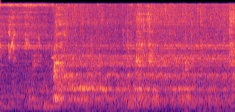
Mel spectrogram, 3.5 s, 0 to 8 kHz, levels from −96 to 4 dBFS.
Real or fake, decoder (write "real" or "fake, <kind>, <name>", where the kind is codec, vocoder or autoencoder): real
